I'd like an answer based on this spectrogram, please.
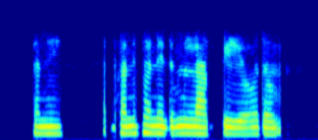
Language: Manipuri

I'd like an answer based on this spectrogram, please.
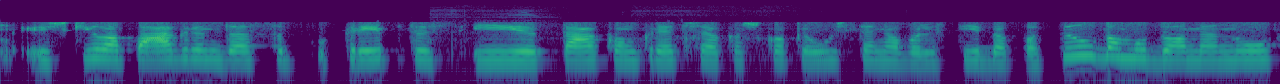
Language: Lithuanian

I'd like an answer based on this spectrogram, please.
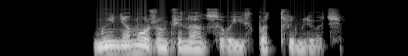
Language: Belarusian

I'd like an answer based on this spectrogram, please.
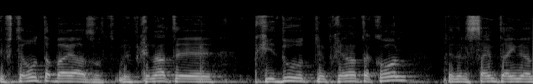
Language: Hebrew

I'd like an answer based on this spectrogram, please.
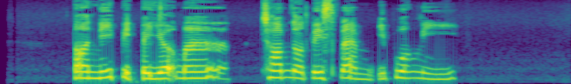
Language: Thai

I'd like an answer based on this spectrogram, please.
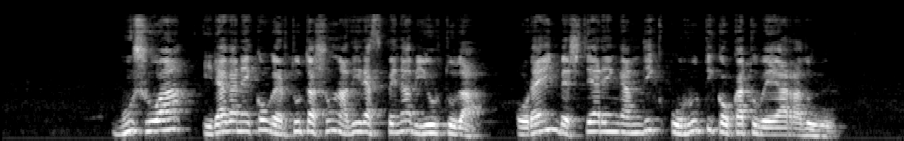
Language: Basque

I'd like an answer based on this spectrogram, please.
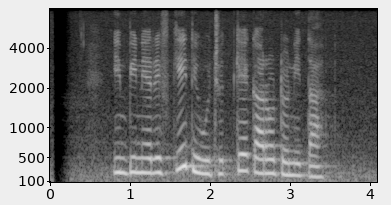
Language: Javanese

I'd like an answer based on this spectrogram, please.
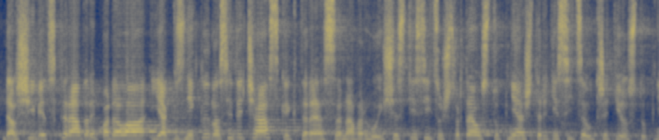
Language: Czech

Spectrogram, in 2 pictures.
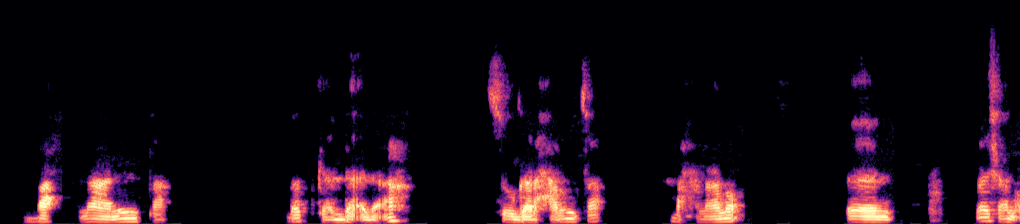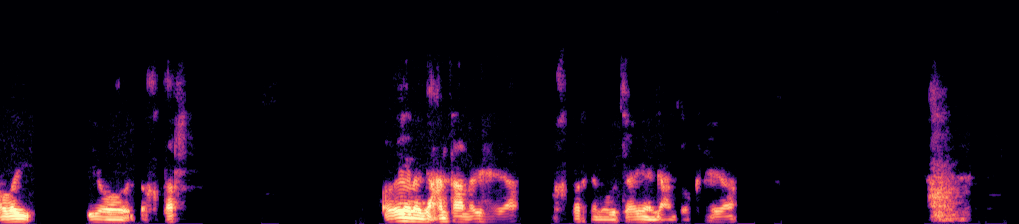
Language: Somali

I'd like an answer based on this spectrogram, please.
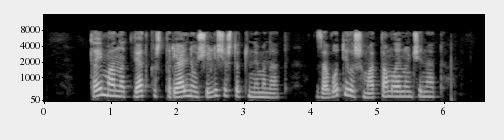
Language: Mari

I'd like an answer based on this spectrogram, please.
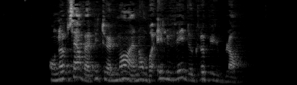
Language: French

